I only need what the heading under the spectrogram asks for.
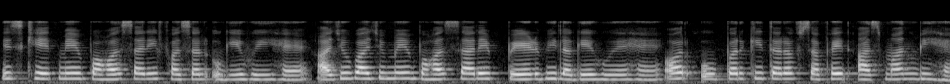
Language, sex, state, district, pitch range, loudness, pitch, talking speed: Hindi, female, Bihar, Purnia, 230-260 Hz, -16 LUFS, 245 Hz, 175 wpm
